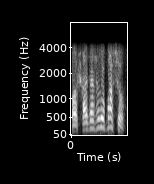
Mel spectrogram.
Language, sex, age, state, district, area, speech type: Bengali, male, 60+, West Bengal, Howrah, urban, conversation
